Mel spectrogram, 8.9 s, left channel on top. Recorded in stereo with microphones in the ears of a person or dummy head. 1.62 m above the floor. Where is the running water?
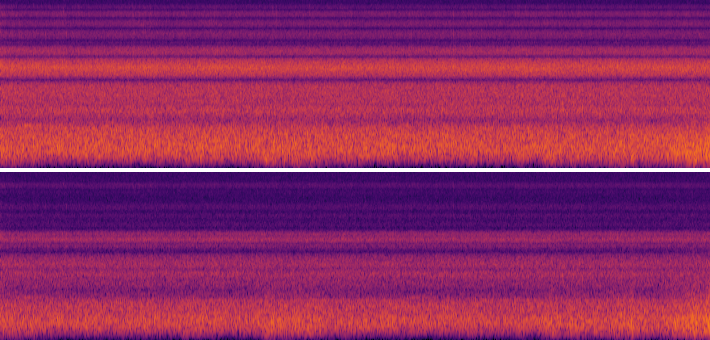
55° left (ahead or behind).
